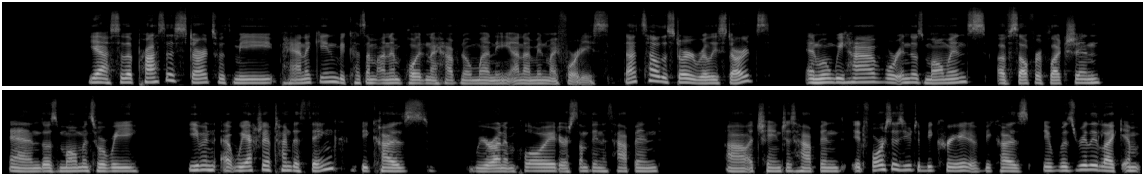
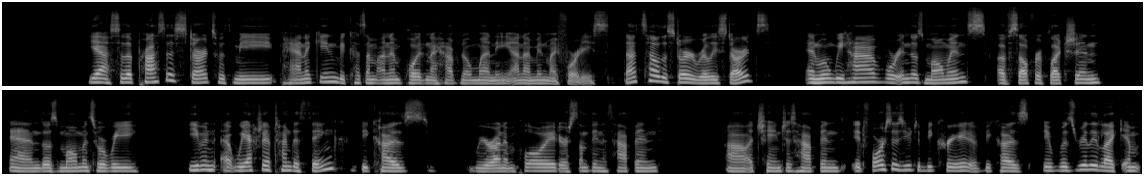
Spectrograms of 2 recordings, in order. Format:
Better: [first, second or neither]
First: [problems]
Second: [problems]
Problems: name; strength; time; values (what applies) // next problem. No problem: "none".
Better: neither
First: none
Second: none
